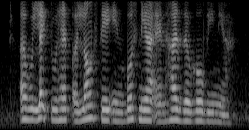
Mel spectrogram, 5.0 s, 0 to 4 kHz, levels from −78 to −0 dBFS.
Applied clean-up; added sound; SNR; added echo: none; none; none; none.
